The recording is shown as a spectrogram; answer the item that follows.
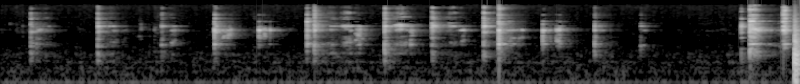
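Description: A metal spoon scraping a mixture out of a bowl into a mug, giving a string of light, irregular clinks against the bowl and the mug rim. Near the end comes a louder clatter as the bowl and spoon are set down on the counter.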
